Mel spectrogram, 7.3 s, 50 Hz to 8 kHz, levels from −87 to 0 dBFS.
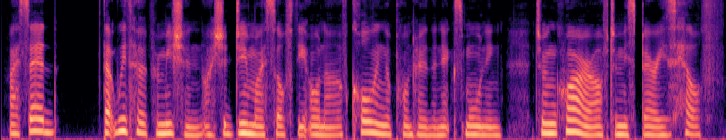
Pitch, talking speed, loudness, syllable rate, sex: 190 Hz, 205 wpm, -16 LUFS, 5.7 syllables/s, female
